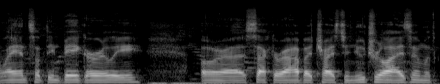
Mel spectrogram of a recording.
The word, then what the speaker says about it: Sakuraba: Sakurabara Sakuraba. Sorry, I always get that mixed. I always pronounce it wrong.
